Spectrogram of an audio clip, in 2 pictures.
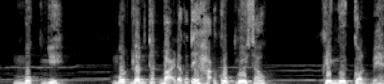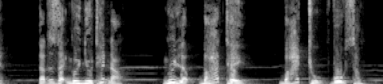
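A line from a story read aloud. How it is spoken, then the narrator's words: Grave deep shout. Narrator (Vietnamese): Trường Thôn sắc mặt hết sức nặng nề, trầm giọng hét lớn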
